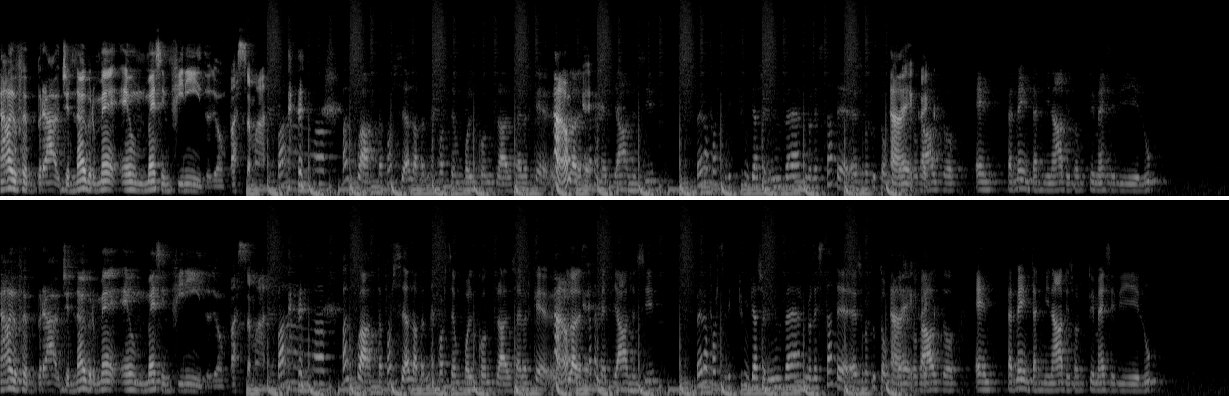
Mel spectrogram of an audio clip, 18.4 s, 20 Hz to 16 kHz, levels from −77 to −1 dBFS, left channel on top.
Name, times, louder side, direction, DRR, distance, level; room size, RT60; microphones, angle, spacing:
voice 1, 0.0-4.0 4.5-4.6 4.9-5.0 8.3-8.9 13.4-13.9, left 7 dB, 70° left, 0.5 m, -34 dB
Bass guitar, 3.7-13.6, equal, 15° left, 0.7 m, -42 dB
voice 2, 4.2-9.8 10.4-14.3 14.6-17.2, right 3 dB, 60° right, 0.9 m, -41 dB
12.5 x 4.6 x 6.9 m
head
